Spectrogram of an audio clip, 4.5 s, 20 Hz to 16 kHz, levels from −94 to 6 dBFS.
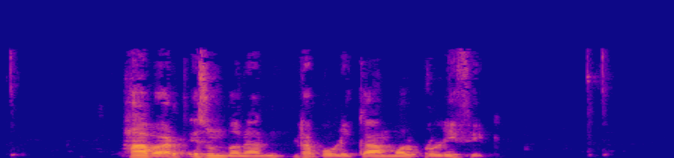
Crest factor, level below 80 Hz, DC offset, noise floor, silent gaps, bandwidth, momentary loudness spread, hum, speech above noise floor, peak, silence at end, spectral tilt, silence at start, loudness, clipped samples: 22 dB; -76 dBFS; under 0.1%; -85 dBFS; none; 11.5 kHz; 12 LU; none; 62 dB; -4 dBFS; 1.3 s; -5.5 dB/octave; 0.85 s; -23 LUFS; under 0.1%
